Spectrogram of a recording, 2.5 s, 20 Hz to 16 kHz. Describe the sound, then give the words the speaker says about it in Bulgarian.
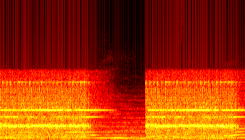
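A telephone rings loudly with a bright, steady, high-pitched trill, breaks off for about half a second, then starts ringing again. No voices are heard. It is the telephone of Los Angeles police sergeant Jack Clemens, ringing at 4:25 a.m. on August 5, 1962. “На 5 август 1962 година в 4 часа и 25 сутринта телефонът на сержант Джак Клеманс от полицията в Лос-Анджелис звъни.”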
